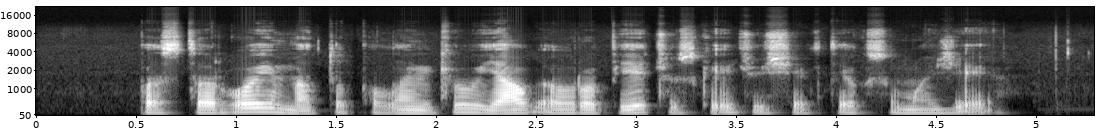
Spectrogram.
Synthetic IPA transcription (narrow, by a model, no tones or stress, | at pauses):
pɐst̪ɐɾuɔjɪmʲɛt̪ʊpɐlˠɐŋʲkʲuːjæʊɛʊɾɔpʲiɛt͡ʃʲuskɐ̰ɪt͡ʃʲuʃʲiɛkt̪ʲiɛksʊmɐʒʲḛːjɛ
